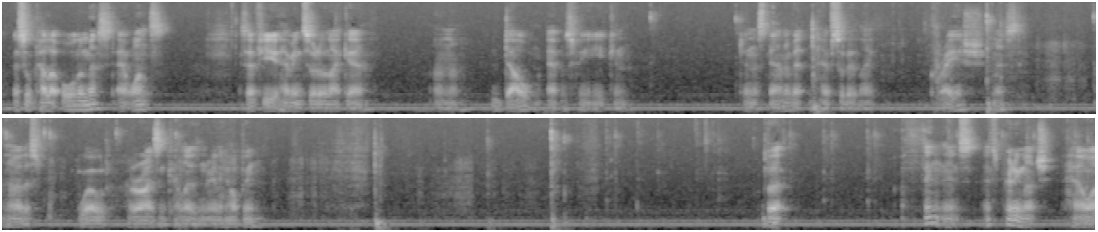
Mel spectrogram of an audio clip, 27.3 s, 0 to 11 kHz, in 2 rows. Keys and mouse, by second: 7.8-9.8 drag, 9.8 p, 12.0 p, 17.9 p, 20.2 p, 20.8 right click, 21.2-22.3 drag, 22.7-25.5 drag.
